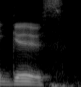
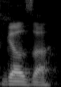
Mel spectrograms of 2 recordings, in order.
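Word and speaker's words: Gose: what is it don't don't call me goose yes because people mispronounce Goza all the time yeah and they actually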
